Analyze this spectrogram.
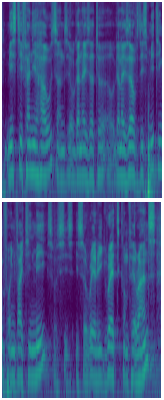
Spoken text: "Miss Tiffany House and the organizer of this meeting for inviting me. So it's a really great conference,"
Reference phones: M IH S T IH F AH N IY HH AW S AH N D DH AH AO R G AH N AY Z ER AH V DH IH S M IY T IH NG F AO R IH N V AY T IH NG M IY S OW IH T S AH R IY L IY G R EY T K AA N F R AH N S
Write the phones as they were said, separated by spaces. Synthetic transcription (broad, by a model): M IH S T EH F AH N IY HH AW S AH N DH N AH AO R G AH N AY Z ER AH V DH IH S M IY T IH NG F AO R IH N V AY T IH NG M IY S OW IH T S AH R IY L IY G R EY T K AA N F R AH N S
